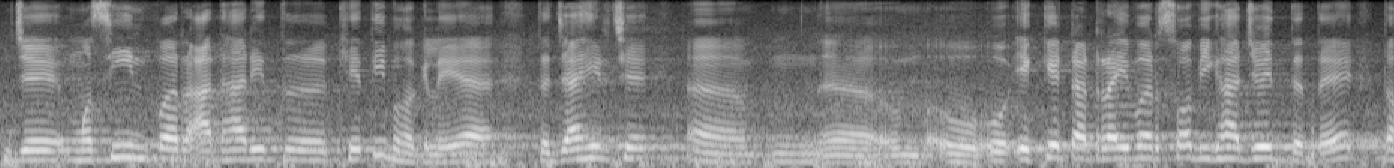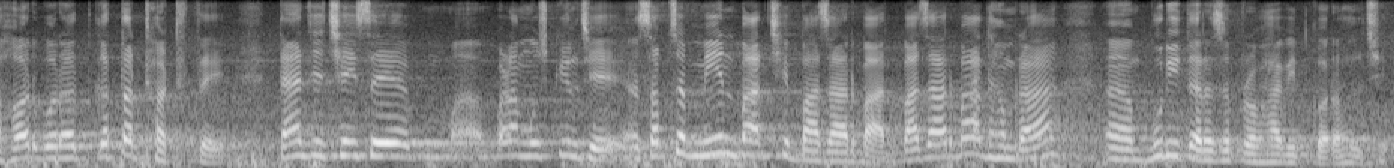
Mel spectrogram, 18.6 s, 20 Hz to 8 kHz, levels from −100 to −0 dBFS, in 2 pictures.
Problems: constant background noise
